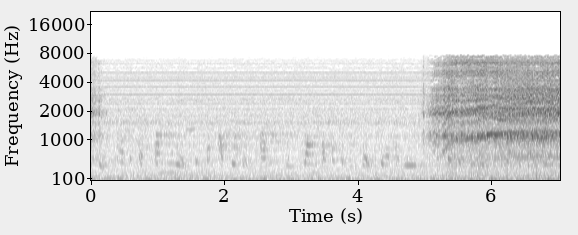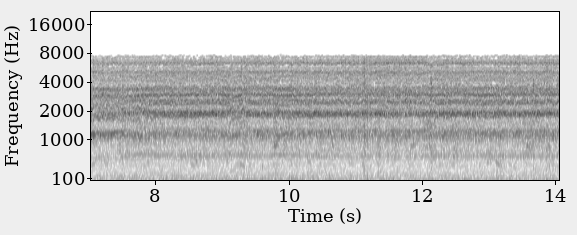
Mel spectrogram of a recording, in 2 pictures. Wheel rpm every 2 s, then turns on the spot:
0, 0, 60, 150, 160, 160, 160.
none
